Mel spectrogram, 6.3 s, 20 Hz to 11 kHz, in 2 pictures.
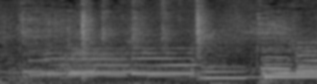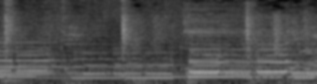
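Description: Electric lap steel guitar sliding between held notes in a slow instrumental, over electric soprano ukulele, washtub bass and drums. A light stroke falls about every 1.2 seconds.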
